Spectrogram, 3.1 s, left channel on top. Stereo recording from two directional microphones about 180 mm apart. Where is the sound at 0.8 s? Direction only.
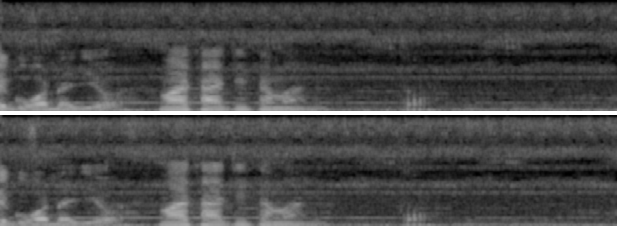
15° left (ahead or behind).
